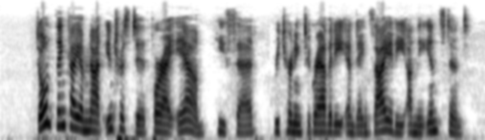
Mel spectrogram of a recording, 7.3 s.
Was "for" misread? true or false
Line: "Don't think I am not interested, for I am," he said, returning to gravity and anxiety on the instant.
false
